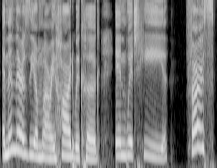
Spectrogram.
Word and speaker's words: Omari Hardwick: Omari Hardwick, however...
